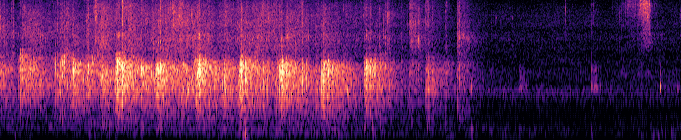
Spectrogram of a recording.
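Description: Audience applause fills the room for about four seconds, a dense wash of many hands clapping, then quickly fades to a few scattered claps and quiet room noise.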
